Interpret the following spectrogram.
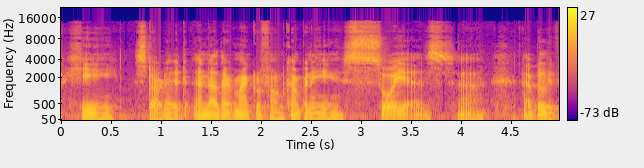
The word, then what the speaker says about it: Soyuz: audio space uh he started another microphone company soyuz i believe it's spelled s-o-y-u-z some very high-end microphones that recording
